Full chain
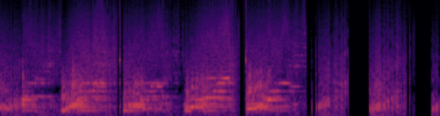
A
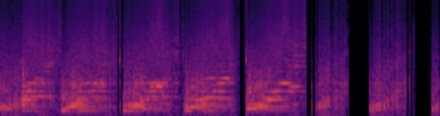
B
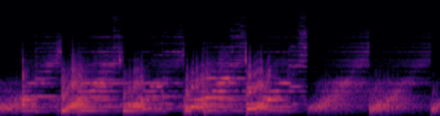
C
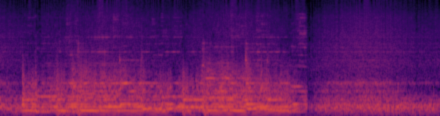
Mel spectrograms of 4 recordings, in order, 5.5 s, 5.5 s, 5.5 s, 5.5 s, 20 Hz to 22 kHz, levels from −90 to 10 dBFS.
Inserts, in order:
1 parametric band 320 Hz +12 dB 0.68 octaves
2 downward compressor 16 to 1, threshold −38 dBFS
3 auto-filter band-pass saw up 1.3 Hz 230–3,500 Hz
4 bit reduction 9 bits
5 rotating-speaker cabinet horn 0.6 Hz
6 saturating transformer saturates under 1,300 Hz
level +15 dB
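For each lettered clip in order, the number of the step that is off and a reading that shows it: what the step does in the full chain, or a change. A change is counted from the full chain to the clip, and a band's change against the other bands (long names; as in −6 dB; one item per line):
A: 5, 1 kHz band +2.0 dB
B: 4, 8 kHz band −13.5 dB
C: 3, 125 Hz band +7.5 dB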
